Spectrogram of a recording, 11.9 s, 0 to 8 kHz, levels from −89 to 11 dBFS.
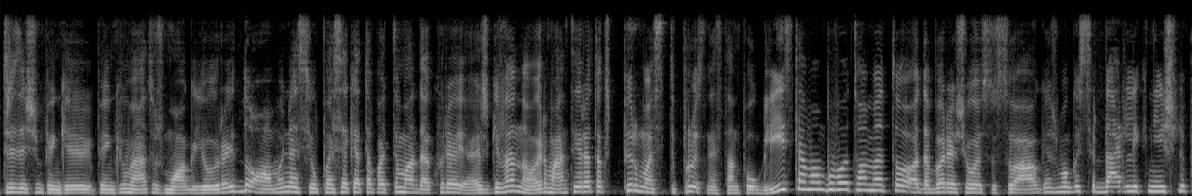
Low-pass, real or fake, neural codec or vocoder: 7.2 kHz; real; none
